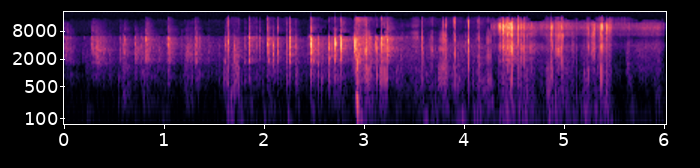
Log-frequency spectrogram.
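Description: Handling noise on the recording device's microphone: irregular rustling and crackling with many sharp clicks, the loudest click about three seconds in.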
